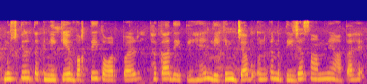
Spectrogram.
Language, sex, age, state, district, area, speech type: Urdu, female, 18-30, Uttar Pradesh, Rampur, urban, spontaneous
